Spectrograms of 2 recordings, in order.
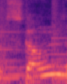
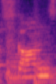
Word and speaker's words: scone: Well, we call them scones or scones, depending how you say it.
